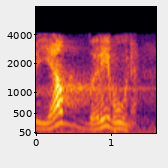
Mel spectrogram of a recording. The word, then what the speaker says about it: يضربون: أنا قرأت يض، هذه الهل هذه الياء مفخمة، لا، فأقول يضر. طيب سمعت الراء هذه فيها شيء من التفخيم، يضربون، لا، أقول يضربون من غير تكلف ولا تعسف.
